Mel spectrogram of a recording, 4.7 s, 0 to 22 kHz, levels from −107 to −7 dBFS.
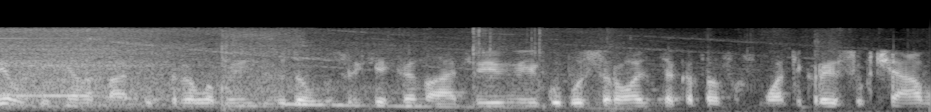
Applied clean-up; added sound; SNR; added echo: none; Engine; 8 dB; none.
